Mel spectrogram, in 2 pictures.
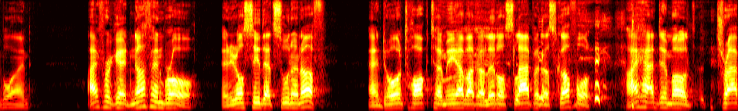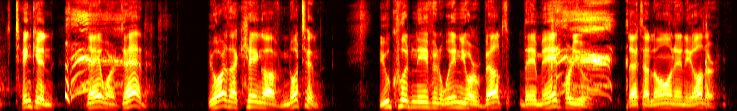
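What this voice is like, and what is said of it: Mediocre Irish accent, Conor McGregor impression. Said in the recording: “I don't present this as a good Irish accent, just the best one that I can come up with.”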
